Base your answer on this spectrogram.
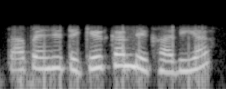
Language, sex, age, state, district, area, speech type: Sindhi, female, 18-30, Rajasthan, Ajmer, urban, conversation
